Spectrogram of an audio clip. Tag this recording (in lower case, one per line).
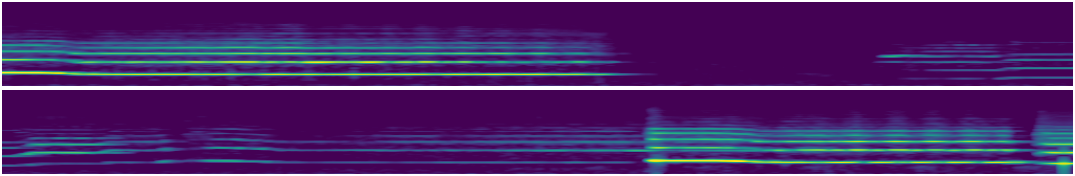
music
